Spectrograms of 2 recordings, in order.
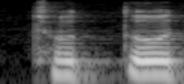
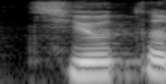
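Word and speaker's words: Giotto: 상승해 와 의 선구자였던 초 또 뒤 본 도내 를 만나보겠습니다 이름에 토토 라는 발음이 들어가서인지 한국에서는 지오토 라는 이름으로 부르기도 합니다 오늘은 초 또 라 부르도록 하겠습니다 초 또는 1567년 피렌체에서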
